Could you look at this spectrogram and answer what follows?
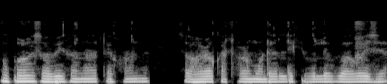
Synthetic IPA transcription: upɔɹɔsɔbikʰanɔtɛkʰɔn | sɔɦɔɹɔkatʰɔɹmɔdɛldekʰibɔlojkʊaɦojs̬ɛ

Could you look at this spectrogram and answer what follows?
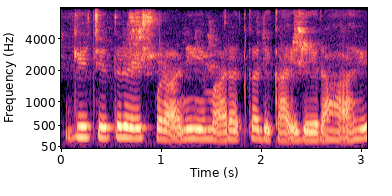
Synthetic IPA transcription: ɡet͡ʃɪt̪ɾəeːkpʊɾa̰ːñiɪmaːɾət̪kad̪ɪkʰaːid̪eːɾɐɦa̰ɦɛ

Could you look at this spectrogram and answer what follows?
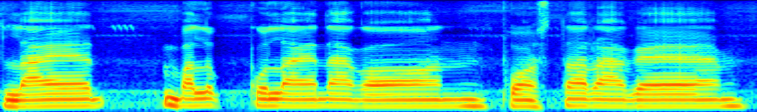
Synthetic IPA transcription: lajt̚ | balukːulajnaɡɔnpʰɔsnaɾaɡe

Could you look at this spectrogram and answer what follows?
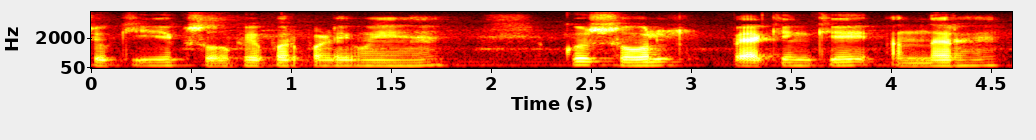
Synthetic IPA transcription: d͡ʒoːkieːksoːpʰepəɾpɐɽeɦueɦɛ̃ː | kʊt͡ʃʰsoːl | pɛ̰ːkɪ̃ŋɡkeɐ̰̃nd̪əɾɦɛ̃ː

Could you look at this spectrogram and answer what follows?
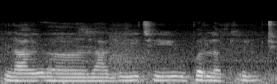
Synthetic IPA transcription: lalaɡet͡ʃʰiupəɾləkʰelut͡ʃʰ

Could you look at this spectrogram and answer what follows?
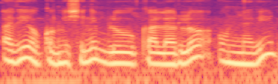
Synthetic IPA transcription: ɐd̪iɔkɐmiʃɐnːibluːkɐlɐɾloːunːɐd̪i

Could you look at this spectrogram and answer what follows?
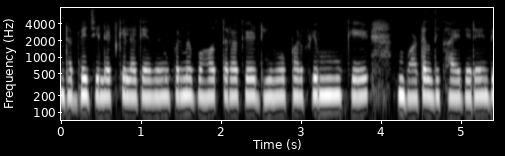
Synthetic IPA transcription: ɖɐbːed͡ʒɪləʈkelɐɡeɦʊeuːpəɾmẽbɐɦʊt̪ːɐɾəkeɖiːopɐɾpʰjumkebɔːʈəld̪ɪkʰaːid̪eːɾɐɦɛ̃b

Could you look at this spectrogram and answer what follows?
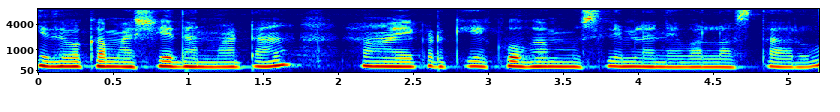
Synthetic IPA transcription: id̪iɔkːɐmɐʃiːd̪ɐnɐmaːʈɐ | ikːɐɽikiekːuʋɐɡaːmuslimloːneʋɐlːɐʋɐst̪aːɾu

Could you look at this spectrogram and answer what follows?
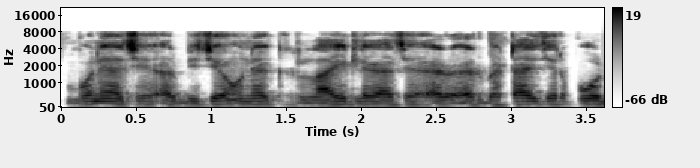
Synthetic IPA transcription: bənet͡ʃʰɛə̰ɾbit͡ʃeoneklaiʈləɡat͡ʃʰɛɾɛɖbʱeʈajd͡ʒəɾbo

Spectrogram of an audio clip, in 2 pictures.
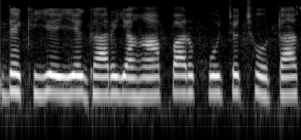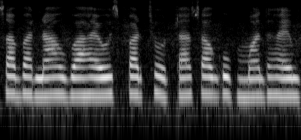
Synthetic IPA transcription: d̪eːkʰiejeɡʱɐɾjɐɦãpɐɾkʊt͡ʃʰt͡ʃʰoːʈasabɐnaɦʊaɦɛʊspəɾt͡ʃʰoːʈasaɡʊmːəd̪ɦɛː

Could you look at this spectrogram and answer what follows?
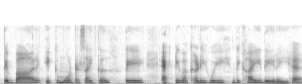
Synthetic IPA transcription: t̪eːbaːɾɪkmoːʈəɾsaːikəlt̪eː | ɛːkʈɪʋaːkʰəɽiːɦoːiːd̪ɪkʰaːiːd̪eːɾəiːɦɛː

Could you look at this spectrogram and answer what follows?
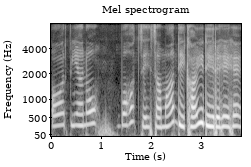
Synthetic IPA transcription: ɔːɾpɪjaːnõbɐɦʊt̪sesaːmaːnd̪ɪkʰaːid̪eːɾɐɦeɦɛ̃ː

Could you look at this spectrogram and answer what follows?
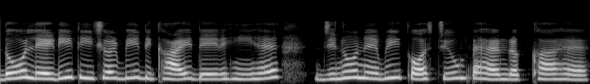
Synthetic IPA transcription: d̪oːleːɽiʈiːt͡ʃəɾbʱid̪ɪkʰaːid̪eːɾɐɦiɦɛ̃ | d͡ʒɪnɦõːnebʱikɔːsʈjuːmpɛɦɛnɾɐkʰːaɦɛː

